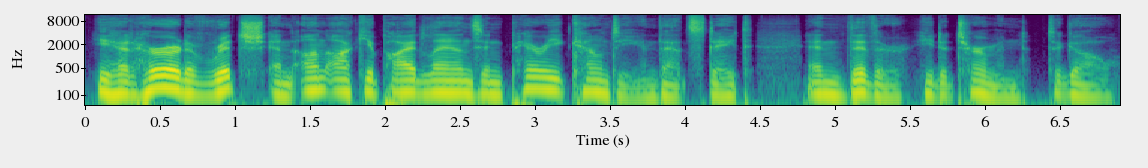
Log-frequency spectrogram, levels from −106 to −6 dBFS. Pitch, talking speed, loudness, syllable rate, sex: 110 Hz, 175 wpm, -19 LUFS, 4.8 syllables/s, male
